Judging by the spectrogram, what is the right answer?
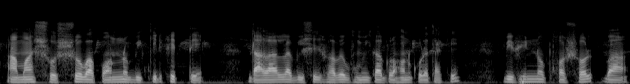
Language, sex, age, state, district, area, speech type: Bengali, male, 45-60, West Bengal, Hooghly, urban, spontaneous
